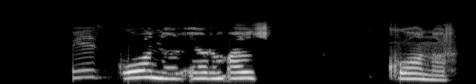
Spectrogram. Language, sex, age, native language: Icelandic, male, 9, Icelandic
